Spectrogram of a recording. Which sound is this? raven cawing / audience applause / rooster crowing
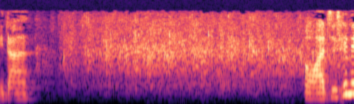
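audience applause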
